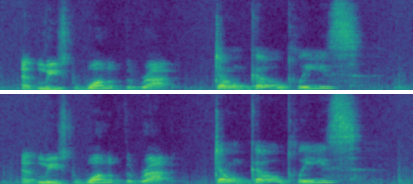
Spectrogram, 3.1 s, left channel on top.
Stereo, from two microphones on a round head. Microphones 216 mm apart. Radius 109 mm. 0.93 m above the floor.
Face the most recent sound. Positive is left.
turn(degrees=-20)  # may be behind; listen again after turning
